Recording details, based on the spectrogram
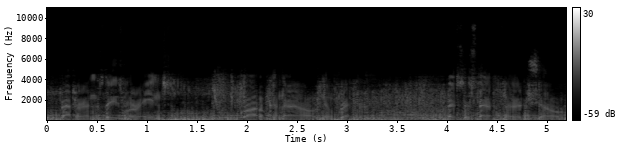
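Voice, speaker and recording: A man speaks at a moderate pace. Loud music plays behind him. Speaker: documentary narrator. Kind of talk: newsreel narration. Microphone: old recording.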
